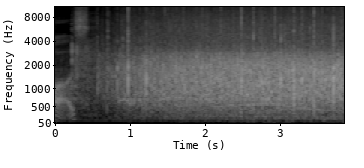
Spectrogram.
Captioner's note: audience applauds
